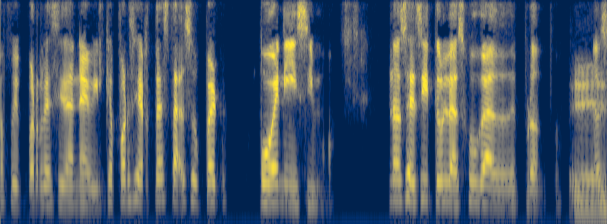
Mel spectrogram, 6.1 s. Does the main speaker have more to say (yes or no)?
no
